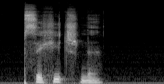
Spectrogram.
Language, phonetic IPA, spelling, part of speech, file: Polish, [psɨˈxʲit͡ʃnɨ], psychiczny, adjective / noun, Pl-psychiczny.ogg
